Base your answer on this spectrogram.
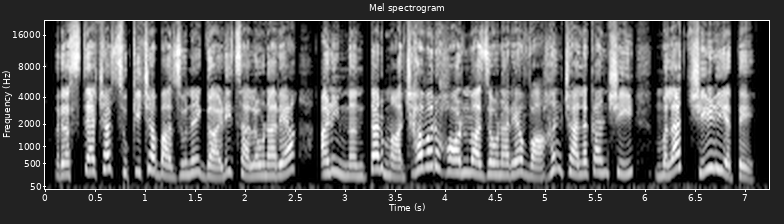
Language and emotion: Marathi, angry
